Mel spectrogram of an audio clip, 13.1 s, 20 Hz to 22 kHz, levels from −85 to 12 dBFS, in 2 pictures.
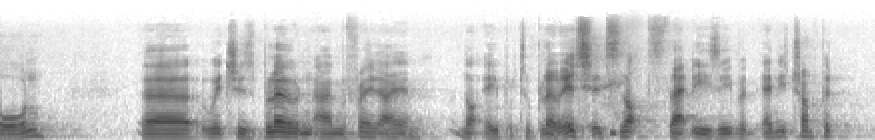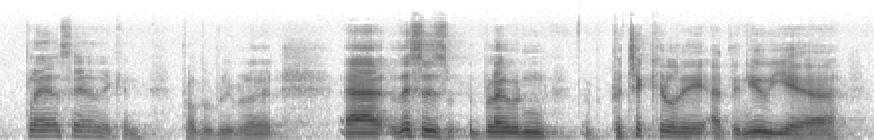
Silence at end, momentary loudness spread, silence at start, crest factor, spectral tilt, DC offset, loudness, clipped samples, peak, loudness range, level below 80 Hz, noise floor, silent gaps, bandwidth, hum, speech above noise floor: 0.2 s; 15 LU; 0 s; 22 dB; -4.5 dB/octave; under 0.1%; -21 LUFS; under 0.1%; 0 dBFS; 7 LU; -66 dBFS; -53 dBFS; none; 15 kHz; none; 32 dB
